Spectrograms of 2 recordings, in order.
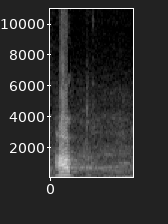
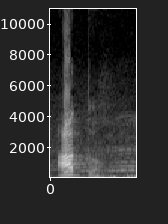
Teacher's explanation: জিভের আগা এবং সামনের উপরে দুই দাঁতের গোড়ার সাথে লাগিয়ে উচ্চারিত হয় ত, দাল, তা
